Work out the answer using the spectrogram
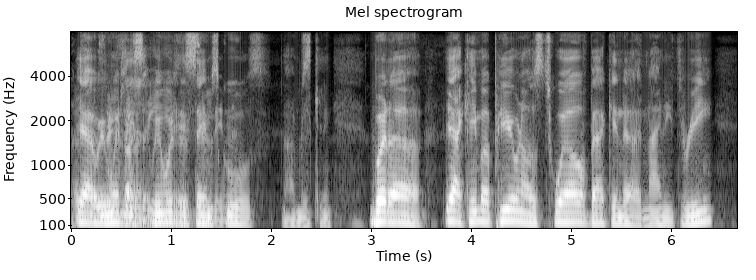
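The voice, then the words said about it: Thick regional accent. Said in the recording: “I noticed the accent... It's really it's really thick... It is really thick”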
